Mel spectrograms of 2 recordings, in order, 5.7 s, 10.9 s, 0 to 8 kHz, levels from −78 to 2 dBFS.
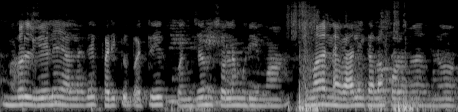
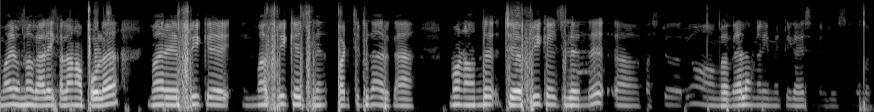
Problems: background sounds at intervals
